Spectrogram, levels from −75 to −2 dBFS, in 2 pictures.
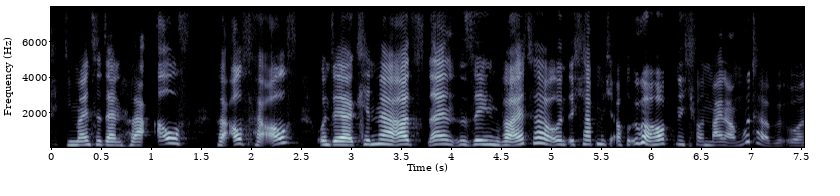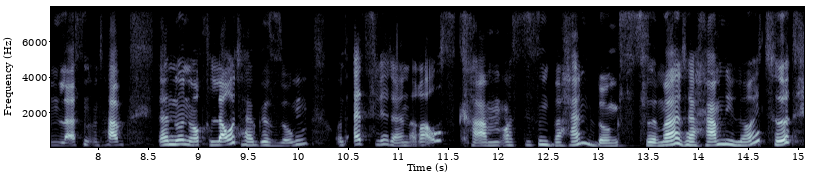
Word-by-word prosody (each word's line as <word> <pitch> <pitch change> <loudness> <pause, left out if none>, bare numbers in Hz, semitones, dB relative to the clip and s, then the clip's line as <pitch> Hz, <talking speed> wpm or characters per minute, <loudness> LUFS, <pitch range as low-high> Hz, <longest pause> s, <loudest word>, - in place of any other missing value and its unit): Die 195 - -9
meinte 210 +2 -2
dann: 190 -2 -1
„Hör 185 -1 0
auf, 280 -2 -1 0.2
hör - - -2
auf, 260 +1 0
hör - - -1
auf.“ 310 +1 0 0.2
Und 215 -1 -5
der 200 -2 +6
Kinderarzt: 235 +1 +3
„Nein, 235 +2 +2
sing 220 -1 -3
weiter.“ 250 +7 +3
Und 225 -1 -4
ich 215 +2 -8
habe 235 +1 -2
mich 235 -3 -10
auch 210 - -8
überhaupt 235 +3 0
nicht 220 -2 -12
von 200 -2 -12
meiner 180 -4 -4
Mutter 380 - -9
beirren 165 +3 -17
lassen 165 +6 0
und 180 -1 -22
habe 190 +1 +3 0.3
dann 210 +3 +2
nur 235 +1 +2
noch 195 -2 -1
lauter 195 0 +3
gesungen. 185 - -7 0.2
Und 190 - -13
als 230 0 +1
wir 225 +1 -7
dann 165 -1 -5
rauskamen 190 - -1
aus 180 0 -5
diesem 200 +2 -5
Behandlungszimmer, 180 - +2
da 190 -4 0
haben 190 +5 +6
die 225 -4 +1
Leute 360 - +2
205 Hz, 185 wpm, -25 LUFS, 185-235 Hz, 0.3 s, der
